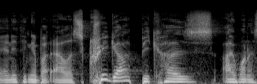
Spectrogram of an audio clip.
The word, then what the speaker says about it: Krige: alfre woodard we are now going into alice pronounce the name Matt Krieger kreega Alice Krieger who plays the Borg Queen so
